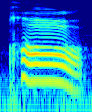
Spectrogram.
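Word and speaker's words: خ: Here comes Kha. Kha is heavy letters. And how to pronounce it? The way we pronounce orange. Orange. So same way we will pronounce Kha. Okay? Kha.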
